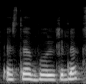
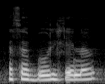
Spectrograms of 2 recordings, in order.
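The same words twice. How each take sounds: The two takes are said the same way.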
